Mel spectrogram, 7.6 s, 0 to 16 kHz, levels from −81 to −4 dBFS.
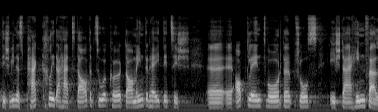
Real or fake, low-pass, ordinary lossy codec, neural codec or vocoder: real; 9.9 kHz; none; none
